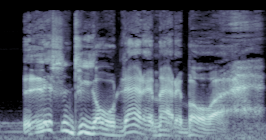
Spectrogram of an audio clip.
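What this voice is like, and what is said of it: Cold Southern twang. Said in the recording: “Cold southern twang”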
